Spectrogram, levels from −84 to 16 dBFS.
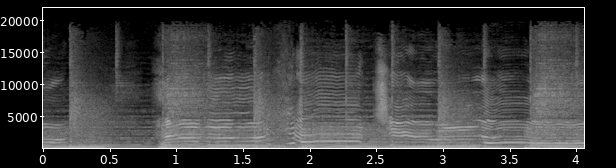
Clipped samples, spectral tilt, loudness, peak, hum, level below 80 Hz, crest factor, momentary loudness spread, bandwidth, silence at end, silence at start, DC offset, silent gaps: under 0.1%; -3.5 dB/octave; -18 LUFS; -2 dBFS; none; -28 dBFS; 16 dB; 4 LU; over 20 kHz; 0 s; 0 s; under 0.1%; none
